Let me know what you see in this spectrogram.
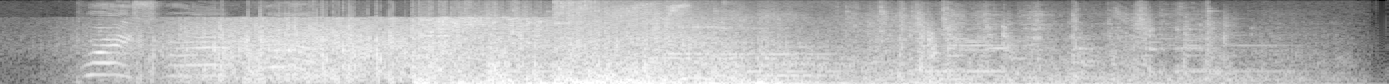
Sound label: glider crash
